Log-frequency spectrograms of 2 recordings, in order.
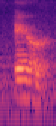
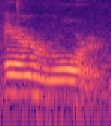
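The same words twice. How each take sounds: First: The final vowel is barely pronounced. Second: The final vowel is pronounced fully. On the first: The speaker calls it right. "we don't really say the o" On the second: The speaker calls it wrong. "it's not even error"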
